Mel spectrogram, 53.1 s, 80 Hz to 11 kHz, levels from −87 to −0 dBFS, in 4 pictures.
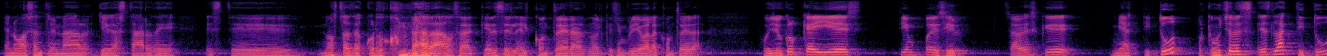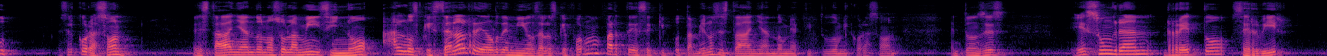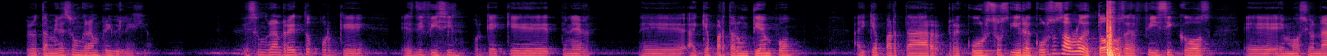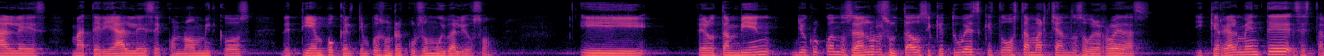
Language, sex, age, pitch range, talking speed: Spanish, male, 20-39, 125-160 Hz, 180 wpm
